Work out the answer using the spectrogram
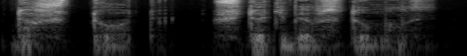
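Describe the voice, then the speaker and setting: A man reading an audiobook voices an old, dissolute male actor, speaking in a guarded, confiding manner with a husky low voice. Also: big pitch swings, unhurried, darkish tone, no room sound, full character voice. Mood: evasive. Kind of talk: audiobook character voicing.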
